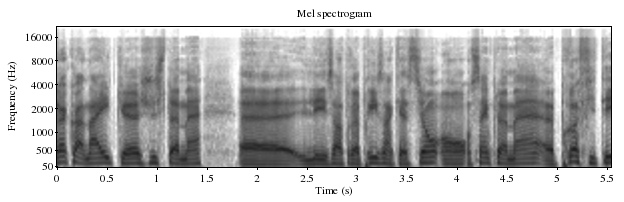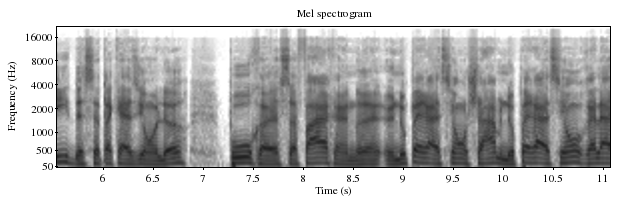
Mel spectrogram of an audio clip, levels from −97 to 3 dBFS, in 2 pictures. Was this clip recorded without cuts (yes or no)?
no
